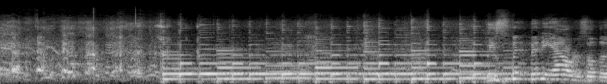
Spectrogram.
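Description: Live smooth jazz band playing, led by a nylon-string electric guitar, with held notes stepping back and forth between two pitches from about a second and a half in and sliding, gliding pitches near the start and end.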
